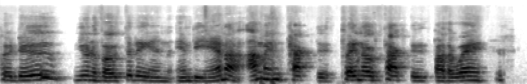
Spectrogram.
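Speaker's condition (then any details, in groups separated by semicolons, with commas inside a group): Profound deafness, born profoundly deaf, cochlear implant; childhood speech therapy at UT Dallas Cellular Center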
